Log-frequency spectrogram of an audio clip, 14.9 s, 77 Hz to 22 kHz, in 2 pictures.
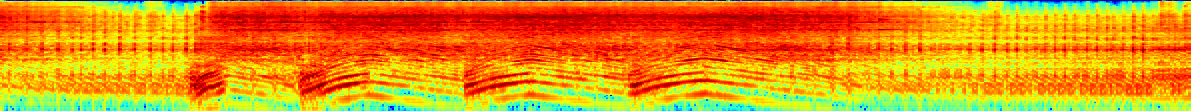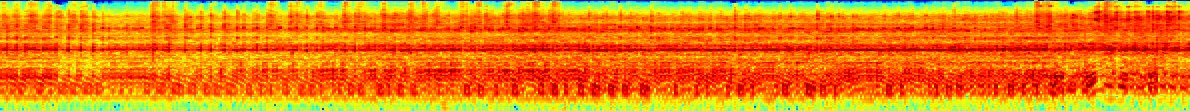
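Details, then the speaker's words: Poulan Pro 222 38cc chainsaw after correcting misrouted fuel lines: four quick clean revs climbing and dropping smoothly, then a steady high-pitched run without stumbling or bogging; normal running. "no there it is guys believe this one's ready to go back to the owner"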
